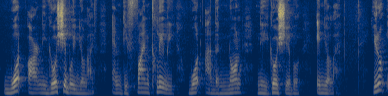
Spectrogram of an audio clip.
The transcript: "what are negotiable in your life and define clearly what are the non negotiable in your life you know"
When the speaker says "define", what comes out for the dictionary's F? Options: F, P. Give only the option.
F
